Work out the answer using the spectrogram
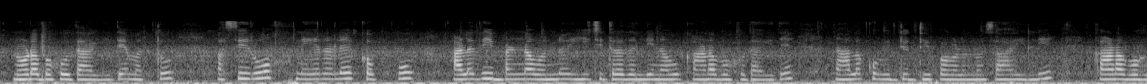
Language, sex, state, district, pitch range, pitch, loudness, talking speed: Kannada, female, Karnataka, Raichur, 225-245 Hz, 235 Hz, -18 LUFS, 95 wpm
